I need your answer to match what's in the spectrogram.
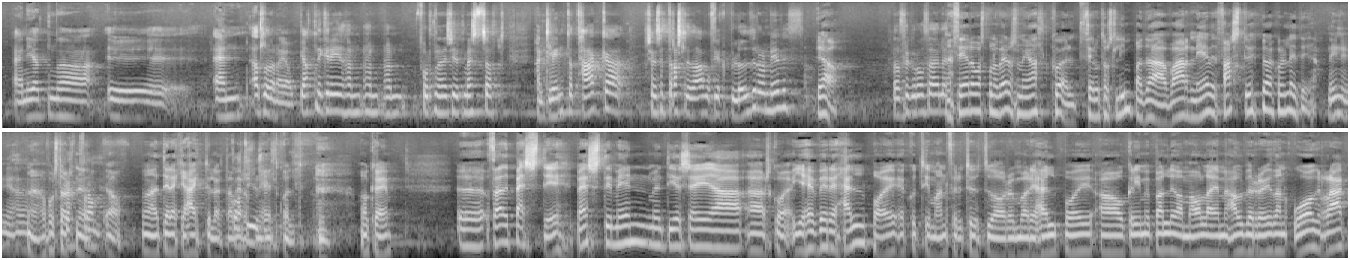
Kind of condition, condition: setting, live audience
